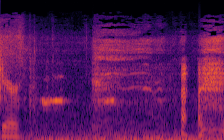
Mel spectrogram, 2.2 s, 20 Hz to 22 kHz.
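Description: Ford F-150 Lightning's dual electric motors under full-throttle acceleration, heard from inside the cab: a deep road rumble with a brief high whine, and a hiss over the second half as the tires briefly break loose.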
